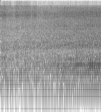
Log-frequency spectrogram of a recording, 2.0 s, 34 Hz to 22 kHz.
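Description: A BMW F 900 R motorcycle engine runs steadily on a ride in Mumbai, a raucous parallel-twin drone that builds slightly in loudness toward the end, heard close and alone.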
